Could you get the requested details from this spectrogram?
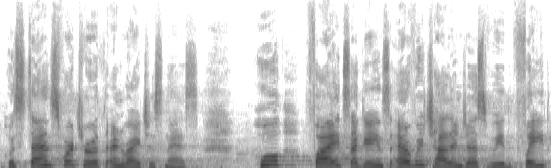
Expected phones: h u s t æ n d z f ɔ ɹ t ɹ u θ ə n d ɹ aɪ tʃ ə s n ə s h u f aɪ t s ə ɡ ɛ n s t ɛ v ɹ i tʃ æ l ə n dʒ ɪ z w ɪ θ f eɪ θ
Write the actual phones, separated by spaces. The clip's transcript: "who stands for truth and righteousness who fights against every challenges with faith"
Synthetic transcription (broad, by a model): h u s t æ n d s f ɔ ɹ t ɹ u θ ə n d ɹ aɪ tʃ ə s n ə s h u f aɪ t s ə ɡ ɛ n s t ɛ v ɹ i tʃ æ l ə n dʒ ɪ s w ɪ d f eɪ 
